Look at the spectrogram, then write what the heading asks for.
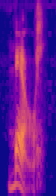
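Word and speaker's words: Marle: name as that and i was wondering how to pronounce that and that's how you pronounce it marl um but she makes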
